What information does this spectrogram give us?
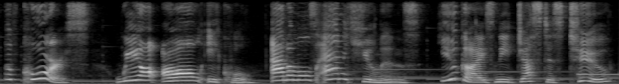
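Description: A woman's voice: high voice, wildly swooping pitch, takes it slowly, sharp tone, soft background music, voice pushed up, exaggerated voice. A woman playing an earnest, polite young boy. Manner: polite, calls others sir.

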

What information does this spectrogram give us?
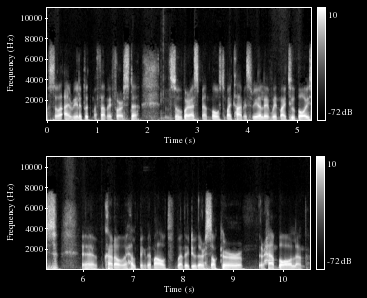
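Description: A low-pitched Swedish man speaks English in a measured, hesitant way, often stopping on an uh and repeating words. His voice comes through dull and lo-fi, as from a remote connection. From Sweden. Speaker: guest, telecom executive. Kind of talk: interview answers.

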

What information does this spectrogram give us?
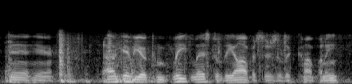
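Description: A man playing an earnest, worried insurance executive in a 1950s radio drama, speaking gravely and emphatically. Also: lowish voice, quick pace, close to an everyday voice. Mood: grave, urgent. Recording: dull, faintly noisy 1950s radio recording.

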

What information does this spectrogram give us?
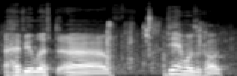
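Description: A man in his thirties co-hosting a podcast, playful and halting, often restarting his sentences. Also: mid-range voice, a little hiss or hum. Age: 30s. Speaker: podcast co-host. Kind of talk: casual podcast chat.

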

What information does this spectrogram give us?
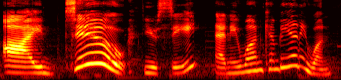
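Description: A woman's voice: medium pitch, big pitch swings, slow, bright, forceful tone, faint music behind, exaggerated voice. An actress playing a pushy, nervous young woman waiting for a blind date in an audio drama comedy, needling and rambling with suspicion. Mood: defensive, rambling. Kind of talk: audio drama acting, romantic comedy dialogue.

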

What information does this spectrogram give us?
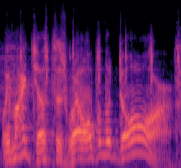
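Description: An actor playing an earnest, weary, protective father in 1960s radio drama, pleading and reasoning in halting phrases. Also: medium pitch, very animated. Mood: grim, resigned. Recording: noisy, muffled old radio recording.

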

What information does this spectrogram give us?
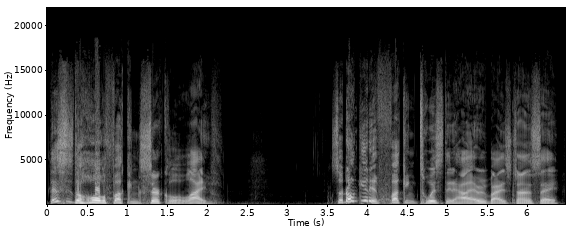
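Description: Slightly hoarse man, high lively voice, preachy ranting monologue, dry close sound. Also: moderate pace, no echo. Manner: emphatic, preachy, swearing, repeats himself. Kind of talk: casual monologue rant.

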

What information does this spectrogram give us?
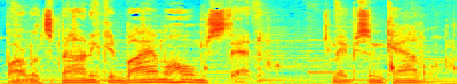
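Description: Deep-voiced male story narrator. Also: fast talker, over music. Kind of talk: scripted horror story narration.

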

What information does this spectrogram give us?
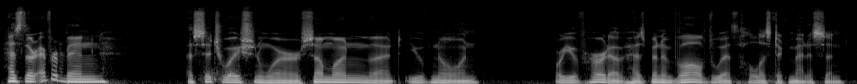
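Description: A man's voice: deep voice, no echo. A man hosting a radio interview, asking probing questions in a direct, challenging manner.

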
